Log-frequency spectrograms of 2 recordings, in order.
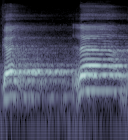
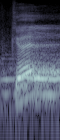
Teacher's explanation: Huruf lam sifatnya tawassut. Jadi walaupun dia ditekan hurufnya, tapi jangan sampai putus bunyinya.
